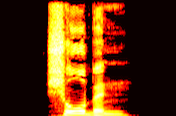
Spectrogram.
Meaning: first/third-person plural preterite of schieben
- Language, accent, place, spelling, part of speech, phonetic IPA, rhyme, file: German, Germany, Berlin, schoben, verb, [ˈʃoːbn̩], -oːbn̩, De-schoben.ogg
